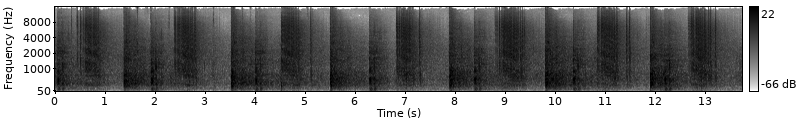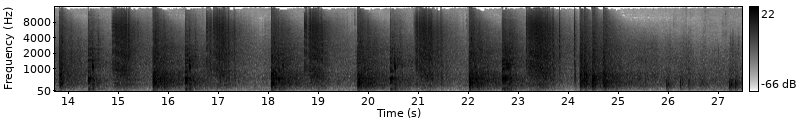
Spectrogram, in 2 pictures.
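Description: Fireworks Over America 'Heat Lightning' multi-shot aerial fireworks cake firing shot after shot, about one a second. Each shot is a sharp bang followed by a fading crackle from silver chrysanthemum breaks. The shots stop near the end and a last crackle dies away.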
